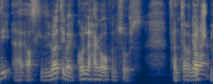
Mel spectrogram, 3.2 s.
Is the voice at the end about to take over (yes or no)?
no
